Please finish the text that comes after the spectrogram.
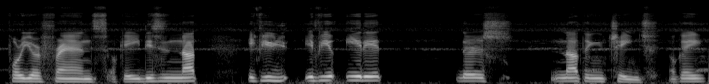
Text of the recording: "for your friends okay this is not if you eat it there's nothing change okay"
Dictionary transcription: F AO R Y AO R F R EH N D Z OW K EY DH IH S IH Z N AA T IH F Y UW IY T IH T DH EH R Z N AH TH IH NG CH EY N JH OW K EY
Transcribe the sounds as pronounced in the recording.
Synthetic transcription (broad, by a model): F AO R Y AO R F R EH N D S OW K EY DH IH S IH S N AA T IH F Y UW IY T IH T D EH R S N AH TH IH NG CH EY N JH OW K EY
